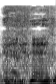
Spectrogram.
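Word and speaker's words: Nevèrÿon: Neverion. That's the pleasure of radio. You get to hear the correct pronunciation.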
